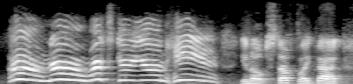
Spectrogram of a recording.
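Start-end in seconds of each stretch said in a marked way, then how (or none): 0.1-2.2 very high cartoon squeal; hammed-up falsetto alarm, drawn out; silly cartoon voice. Shown as a demonstration.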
